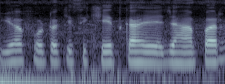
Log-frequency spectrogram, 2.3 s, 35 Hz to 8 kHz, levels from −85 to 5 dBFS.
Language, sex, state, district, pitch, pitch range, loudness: Hindi, male, Bihar, Gopalganj, 145 Hz, 140-150 Hz, -28 LUFS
